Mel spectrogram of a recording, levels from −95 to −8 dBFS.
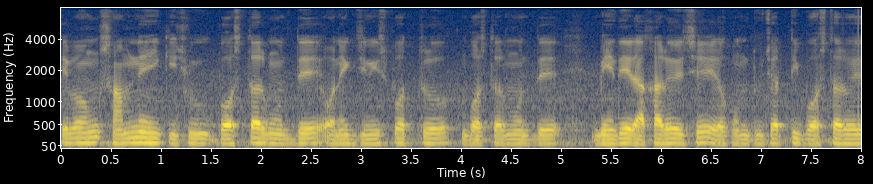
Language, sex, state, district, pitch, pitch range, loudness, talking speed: Bengali, male, West Bengal, Jhargram, 100 Hz, 95-105 Hz, -17 LUFS, 125 wpm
